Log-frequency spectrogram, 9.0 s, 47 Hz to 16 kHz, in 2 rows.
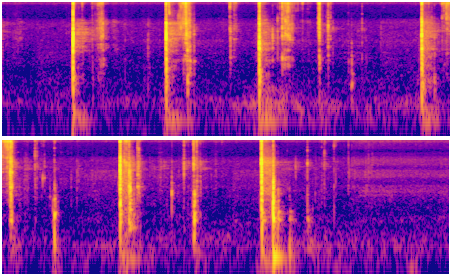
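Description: Large bushcraft chopping knife (Waldläufer XXL, 4.5 mm-thick 80CrV2 steel blade) chopping a point onto the end of a wooden stick braced on a stump: about ten sharp, irregular chops into the wood, the loudest near the end.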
